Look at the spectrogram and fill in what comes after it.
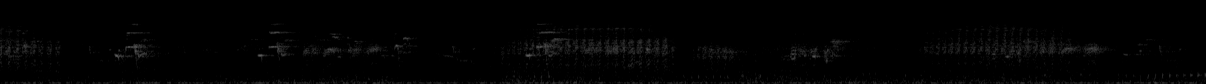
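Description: Faint birds chirping and trilling on and off, in short high calls and bursts of rapid trills each lasting a second or two.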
